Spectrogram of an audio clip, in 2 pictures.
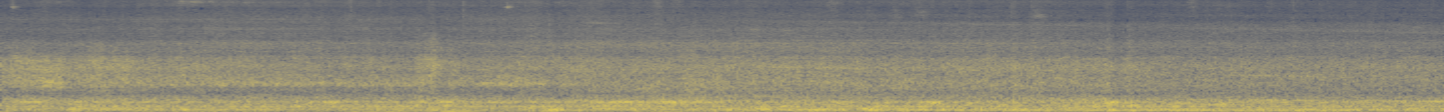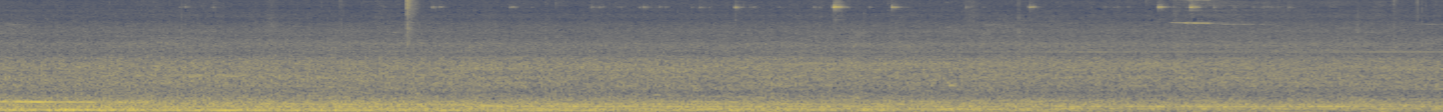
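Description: MTR M-Train electric multiple unit heard from inside the car: a steady rumble of the motors and wheels on the track, easing slightly toward the end as it runs into a station.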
